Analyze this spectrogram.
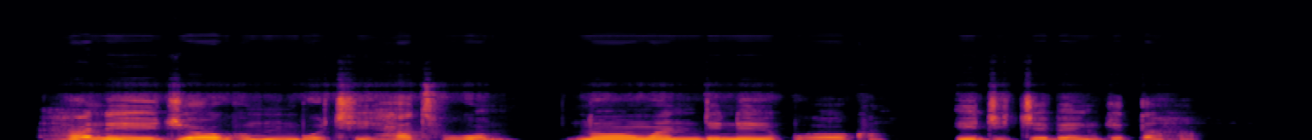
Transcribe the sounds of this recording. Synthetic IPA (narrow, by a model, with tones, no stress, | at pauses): ɦa˦ne˨e˨d͡ʒi˦ɔ˦ɡʷʊ˨m̩˦ɡ͡bo˨t͡ʃi˦ɦa˦twɔ˦˨m̩˨ | nɔ˦ŋʷa˦n̩˦dɪ˦ne˦k͡pɔ˨ɔ˦kʰʊ˦ | i˦d͡ʒi˨t͡ʃe˦be˦ŋ̩˦kɪ˦ta˦ɦa˦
